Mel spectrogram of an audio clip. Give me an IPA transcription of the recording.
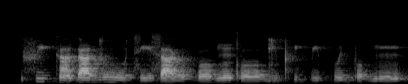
f i˦ k ã˨ ɗ a˦ d uː˦˨ t͡s i˨˦ s a˨ ɣ o˨ k͡p oː˨ ɡ ũ˦˨ kʼ oː˨ ɡ i˦ pʰ i˦ k͡p i˨ kʷ i˦ b o˨ ɡ͡b ĩ˨

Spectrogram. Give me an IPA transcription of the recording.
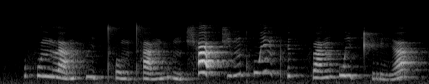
f o˧ n l a˩˦ m f i˦˥ ʔ tʰ o˨˩ m tʰ a˩˦ ŋ b ɯ˨˩ ŋ t͡ɕʰ a˥˩ ʔ t͡ɕ ɯ˦˥ ŋ kʰ w i˥˩ n pʰ e˥˩ k̚ f a˦˥ ŋ k w i˥˩ ʔ kʰ r i˩˦ a̯

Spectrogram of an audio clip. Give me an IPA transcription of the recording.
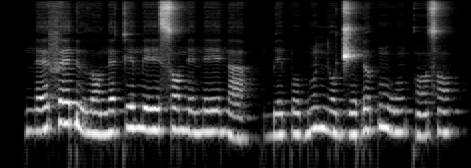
n ɛ˨˦ f ɛ˦ ɗ ɨ˨ l ɔ˨ n ɛ˧ k e˦ m eː˧ s ɔ˦ n e˧ n eː˧ n a˨ | ɡ͡b e˨ p o˨ b ũ˧ ɲ o˨ d͡ʒ e˨ ɗ ə˧ p ũ˦˨ w ũ˧ k ɔ̃˨˦ s ɔ̃˦

